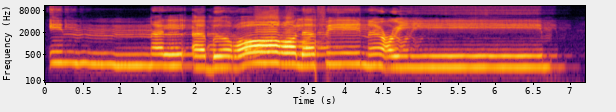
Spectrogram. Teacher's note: ابرار میں با حرف قلقلہ ساکن ہے، تو یہاں پر قلقلہ خوب ظاہر کریں گے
